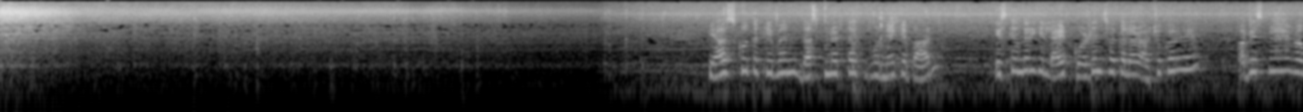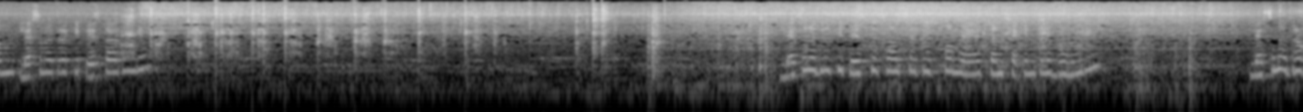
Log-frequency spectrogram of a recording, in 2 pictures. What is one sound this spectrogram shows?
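A metal ladle scrapes and clinks against a pot while stirring.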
